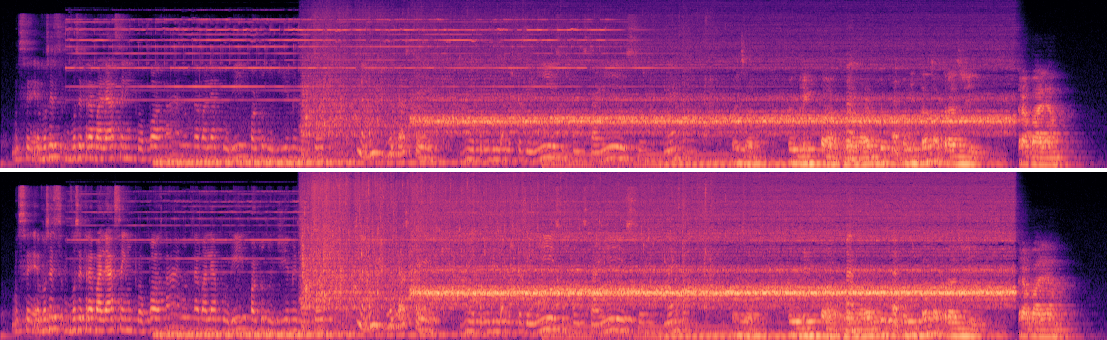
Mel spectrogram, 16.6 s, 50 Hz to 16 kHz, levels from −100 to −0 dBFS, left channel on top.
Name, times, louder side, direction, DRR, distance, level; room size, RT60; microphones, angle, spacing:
voice 1, 0.2-4.9 5.3-10.2 12.7-12.9 13.4-13.5, right 2 dB, 50° right, 2 dB, 2.1 m, -28 dB
sound 1, 1.0-13.1, left 9 dB, 80° left, 5.7 m, -37 dB
sound 2, 2.3-15.1, equal, 5° left, 0.7 m, -33 dB
sound 3, 4.5-15.2, right 7 dB, 80° right, 1.2 m, -21 dB
voice 2, 11.0-11.4 11.8-14.7 15.3-15.8, equal, 25° left, 2 dB, 4.8 m, -21 dB
20.0 x 8.9 x 7.9 m, 0.75 s
head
